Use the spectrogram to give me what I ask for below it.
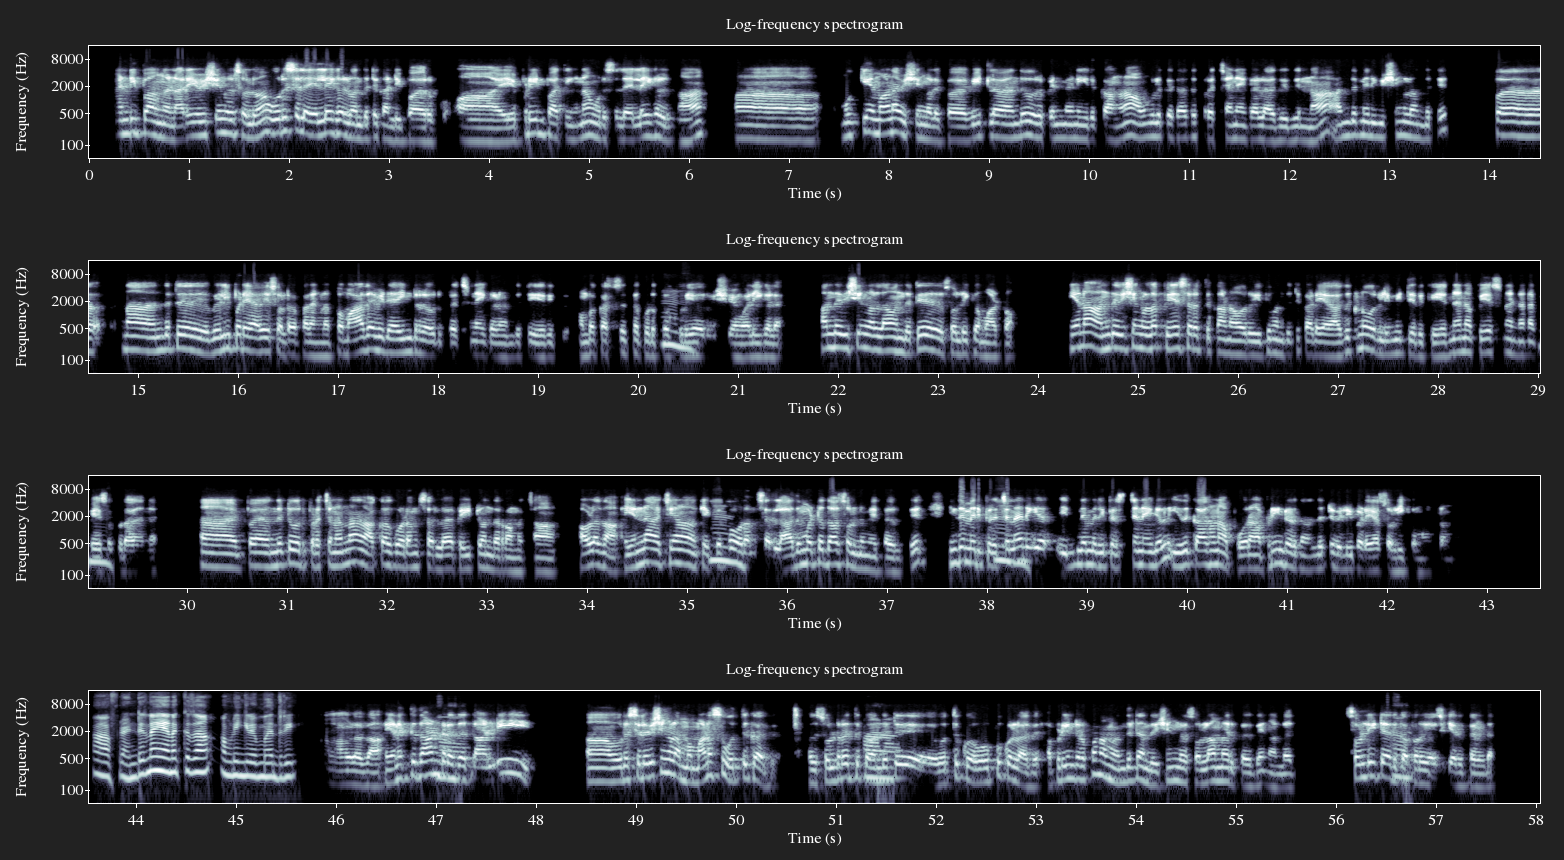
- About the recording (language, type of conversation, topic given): Tamil, podcast, புதிய நண்பர்களுடன் நெருக்கத்தை நீங்கள் எப்படிப் உருவாக்குகிறீர்கள்?
- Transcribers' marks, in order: drawn out: "ஆ"; in English: "லிமிட்"; in English: "ஃப்ரெண்டுன்னா"; tsk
